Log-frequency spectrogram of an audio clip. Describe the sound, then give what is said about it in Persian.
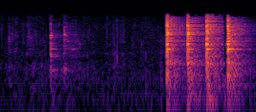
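Stew ingredients with tamarind, red pepper and black pepper being stirred in a pan: two faint scrapes, then four louder, evenly spaced clinks of a utensil against the cookware. “یک کم هم فلفل سیاه ریختیم تا عطر خوبی رو به غذای ما بده. مواد رو زیر و رو میکنیم.”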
